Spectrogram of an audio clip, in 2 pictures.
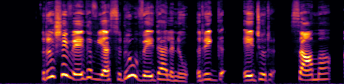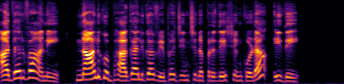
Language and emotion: Telugu, neutral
